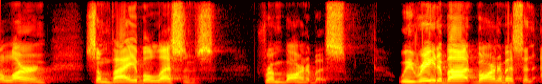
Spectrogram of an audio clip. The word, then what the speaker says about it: Barnabas: So when you think Barnabas as a sort of an English name, that's how we pronounce it, but think of it for just a moment, if you would, as Barnabas, with an emphasis on that first syllable, bar.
